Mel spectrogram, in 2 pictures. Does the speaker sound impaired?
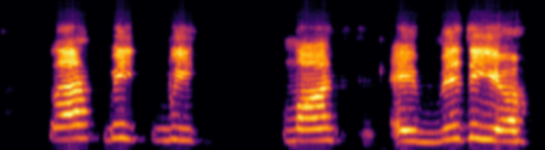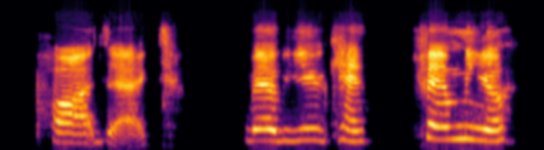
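Yes: cerebral palsy; mild spastic quadriplegic, since birth.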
